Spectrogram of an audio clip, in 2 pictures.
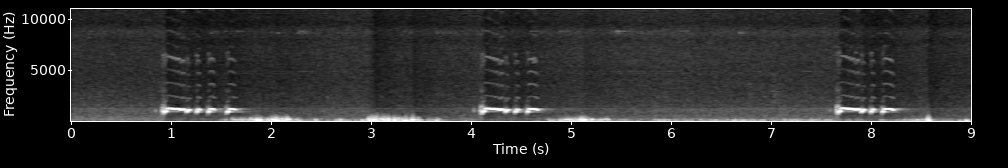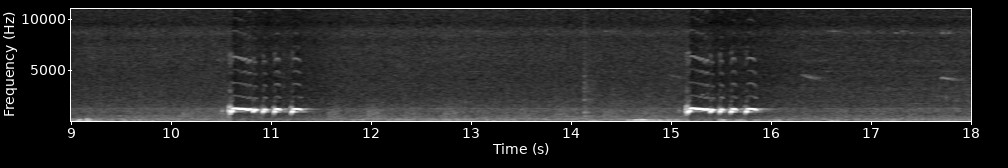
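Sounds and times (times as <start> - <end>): dove cooing: 0.9 - 1.9, 4.1 - 4.8, 7.6 - 8.4, 10.6 - 11.4, 14.4 - 16.0.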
